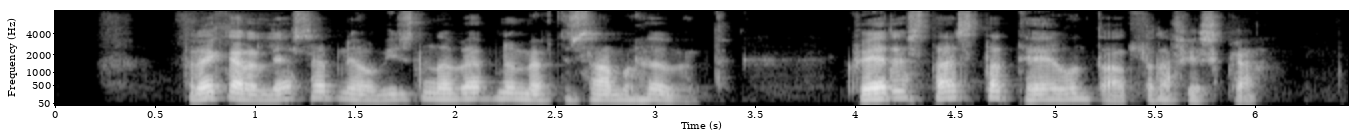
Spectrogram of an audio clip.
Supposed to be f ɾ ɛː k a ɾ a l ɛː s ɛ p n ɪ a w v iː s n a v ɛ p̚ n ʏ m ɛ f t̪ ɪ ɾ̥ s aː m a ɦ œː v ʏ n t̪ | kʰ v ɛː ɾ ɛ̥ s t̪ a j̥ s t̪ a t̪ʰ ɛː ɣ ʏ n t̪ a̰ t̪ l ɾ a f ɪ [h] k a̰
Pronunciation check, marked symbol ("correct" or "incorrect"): incorrect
